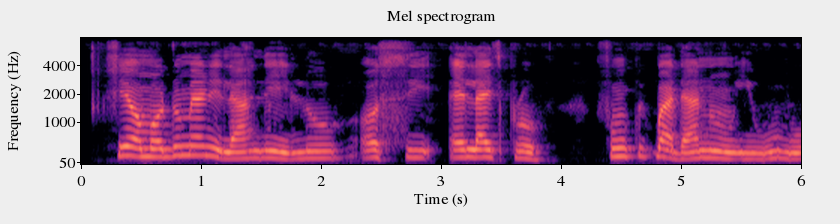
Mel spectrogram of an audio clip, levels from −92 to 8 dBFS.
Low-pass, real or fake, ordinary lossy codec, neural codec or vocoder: 7.2 kHz; fake; none; vocoder, 44.1 kHz, 128 mel bands every 256 samples, BigVGAN v2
